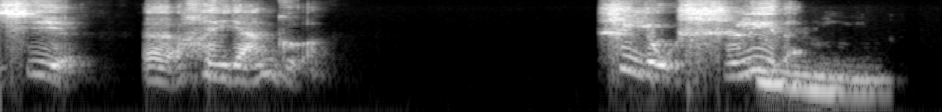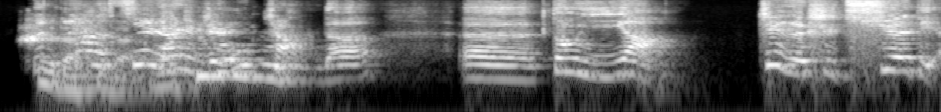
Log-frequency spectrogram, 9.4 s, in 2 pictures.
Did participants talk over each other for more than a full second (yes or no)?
yes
